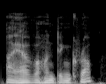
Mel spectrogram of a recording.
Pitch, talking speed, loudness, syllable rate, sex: 95 Hz, 280 wpm, -19 LUFS, 6.3 syllables/s, male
